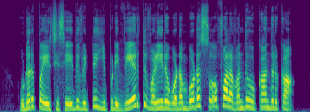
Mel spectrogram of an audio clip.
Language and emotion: Tamil, disgusted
